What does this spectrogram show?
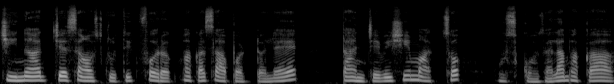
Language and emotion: Goan Konkani, fearful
